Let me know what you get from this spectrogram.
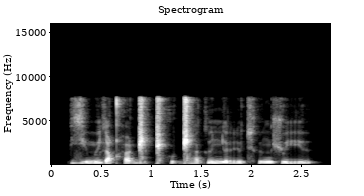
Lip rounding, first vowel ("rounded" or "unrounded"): rounded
